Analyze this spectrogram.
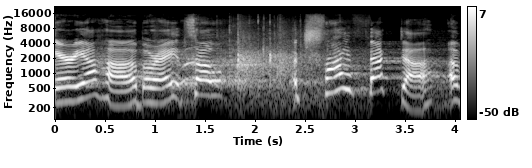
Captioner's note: applause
